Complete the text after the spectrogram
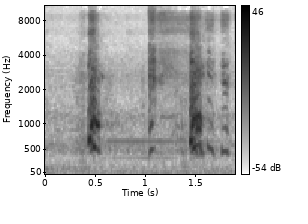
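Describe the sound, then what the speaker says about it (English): A dog barking in the video game The Inquisitor, two short yapping barks about a second apart, each followed by a smaller yip, close and clear. "What a lovely dog!"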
